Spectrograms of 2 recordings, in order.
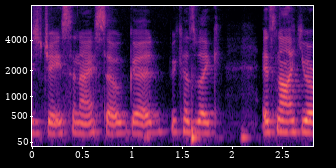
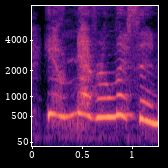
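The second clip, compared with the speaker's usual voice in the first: put-on woman's yell, higher and louder; 7 dB louder than usual. Retelling a lady at Walmart yelling at her two-year-old: imitating a lady yelling. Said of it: "lady yelling at her".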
